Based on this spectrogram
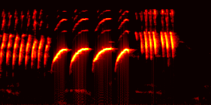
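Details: Canary singing a lure phrase meant to get stalled canaries singing again: a fast chipping trill, then four clear upward-slurred whistles, ending in a short buzzy high trill before falling silent.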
